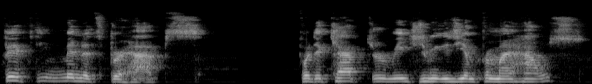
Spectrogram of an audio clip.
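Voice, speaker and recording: An actor playing an elderly doctor recalling a grim memory in slow, deliberate testimony for an audio-log drama. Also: male voice, medium pitch, steady tone, sharp tone, low-quality recording. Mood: somber recollection. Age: older. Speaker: retired obstetrician being interviewed.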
